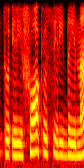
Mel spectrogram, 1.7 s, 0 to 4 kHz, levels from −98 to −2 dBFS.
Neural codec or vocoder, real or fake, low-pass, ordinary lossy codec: none; real; 3.6 kHz; Opus, 32 kbps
